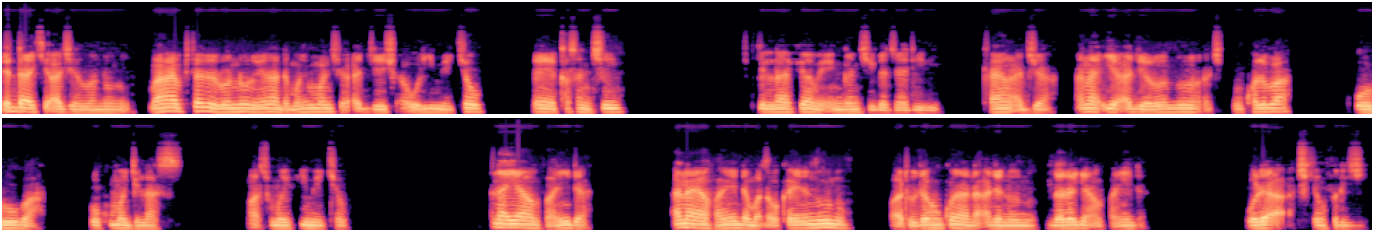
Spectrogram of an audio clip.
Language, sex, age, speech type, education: Hausa, male, 15-29, spontaneous, tertiary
